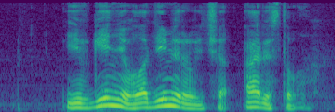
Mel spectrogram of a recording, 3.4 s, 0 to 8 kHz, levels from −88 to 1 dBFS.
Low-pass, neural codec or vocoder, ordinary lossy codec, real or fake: 7.2 kHz; none; AAC, 48 kbps; real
